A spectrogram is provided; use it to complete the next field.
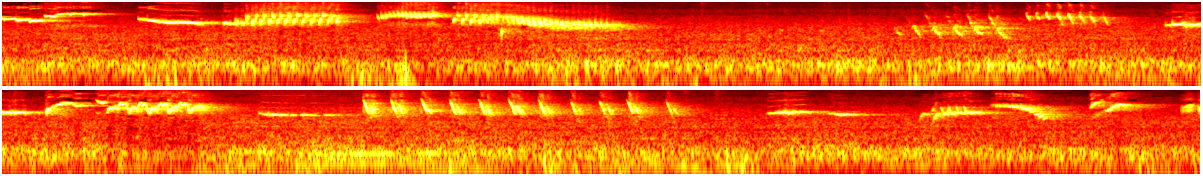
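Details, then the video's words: Calandra lark song: rich scratchy phrases, descending whistles, and dense rattles of rapidly repeated high notes, flowing almost continuously with brief gaps; no other sounds stand out. "Toun jal lark clandra singing bird"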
